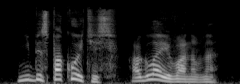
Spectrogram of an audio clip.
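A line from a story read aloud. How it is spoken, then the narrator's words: Calm reply. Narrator (Russian): спокойно отвечал Ипполит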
